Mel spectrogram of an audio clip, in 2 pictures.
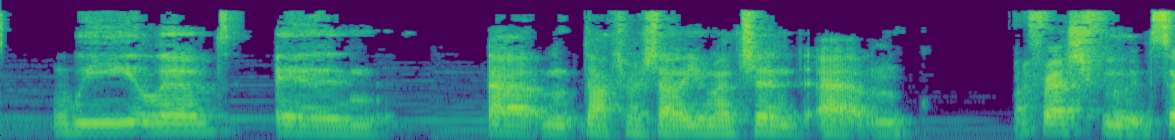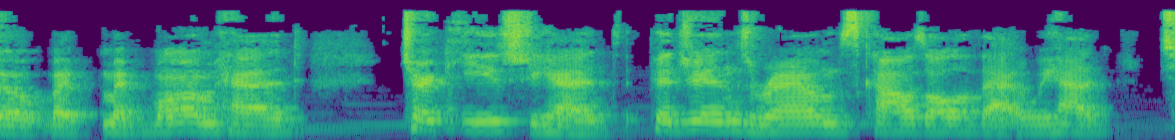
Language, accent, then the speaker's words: English; Northern Nigeria, Nigeria; So I was born and raised in Nigeria. I am a Northern girl through and through.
